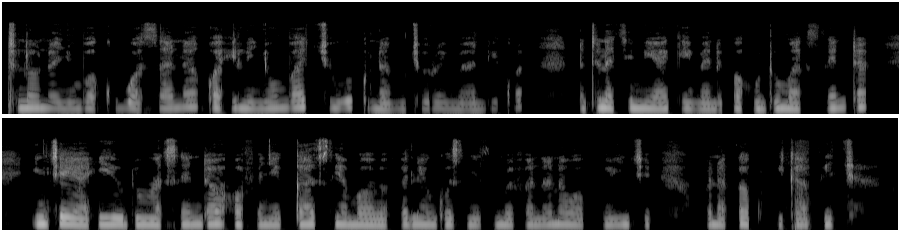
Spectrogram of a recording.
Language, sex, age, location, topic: Swahili, female, 18-24, Nakuru, government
